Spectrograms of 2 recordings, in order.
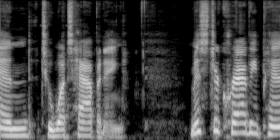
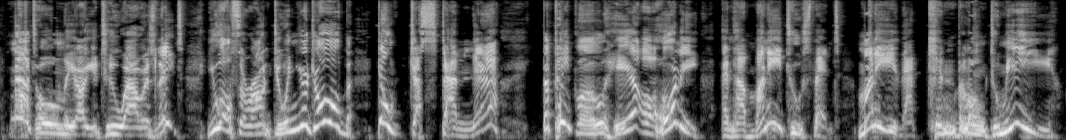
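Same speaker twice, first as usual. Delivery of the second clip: loud, higher gruff pirate voice; 4 semitones higher, 4 dB louder than usual. Acted. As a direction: bark it like a greedy pirate captain. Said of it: "I'll try to do the pirate voice".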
